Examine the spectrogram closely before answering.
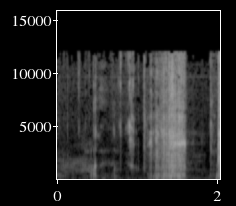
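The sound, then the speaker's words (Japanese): Crisp crunching as someone bites into a gateau rusk: a few dry, brittle cracks, with the loudest burst of crunching in the middle and a final bite at the end, alone without talk. “アニゾーさんのね、差し入れラスクいただきましょう。 いただきます。 はい、ガトーラスク、”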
